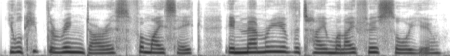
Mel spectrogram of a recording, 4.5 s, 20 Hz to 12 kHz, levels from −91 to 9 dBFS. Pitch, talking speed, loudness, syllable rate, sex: 240 Hz, 255 wpm, -16 LUFS, 5.4 syllables/s, female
